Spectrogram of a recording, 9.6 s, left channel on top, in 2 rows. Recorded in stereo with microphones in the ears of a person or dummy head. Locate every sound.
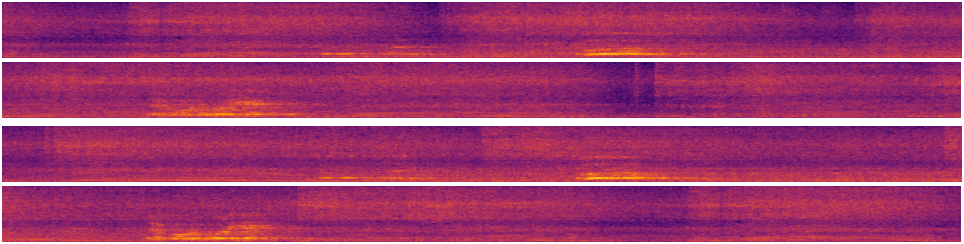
1.6 s a shout: 75° right (ahead or behind), 4.5 m; by 6.2 s 20° right (ahead or behind), 3.5 m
